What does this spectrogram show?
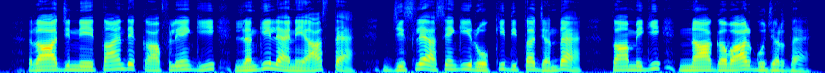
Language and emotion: Dogri, angry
